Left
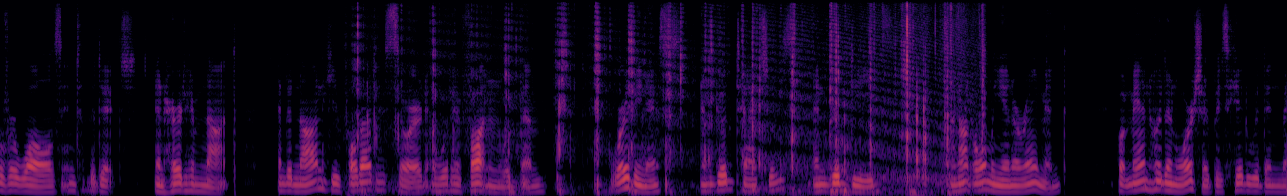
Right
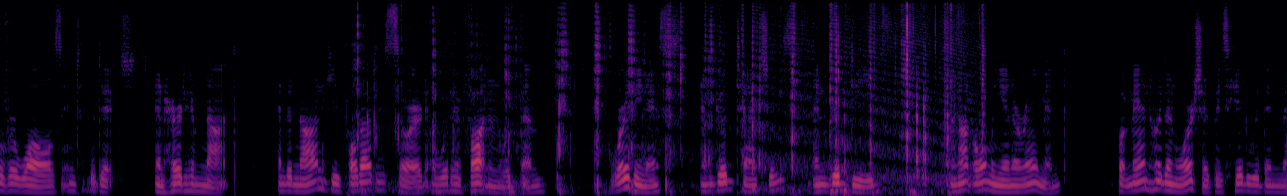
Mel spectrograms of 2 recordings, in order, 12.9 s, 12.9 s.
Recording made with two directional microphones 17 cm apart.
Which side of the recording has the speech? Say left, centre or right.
left.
